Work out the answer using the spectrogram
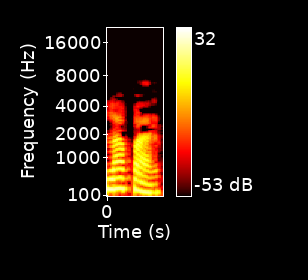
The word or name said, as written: lapar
